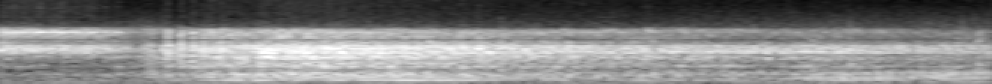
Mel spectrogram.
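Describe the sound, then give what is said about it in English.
A bus engine runs steadily with a low rumble and a rattling, clattering texture as the bus drives off from Beverly Hills toward Santa Monica. It swells slightly early on, then holds a constant drone, with no voices. “And now, ladies and gentlemen, we leave Beverly Hills and drive out to Santa Monica.”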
